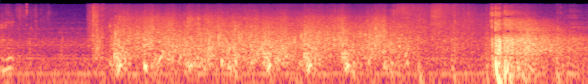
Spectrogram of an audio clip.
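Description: Feet wade and splash through shallow water.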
